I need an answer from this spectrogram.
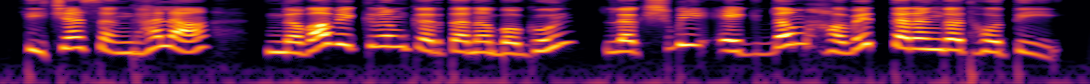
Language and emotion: Marathi, happy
